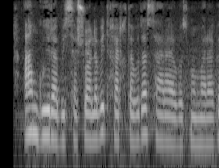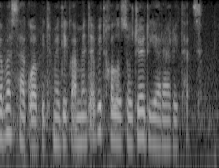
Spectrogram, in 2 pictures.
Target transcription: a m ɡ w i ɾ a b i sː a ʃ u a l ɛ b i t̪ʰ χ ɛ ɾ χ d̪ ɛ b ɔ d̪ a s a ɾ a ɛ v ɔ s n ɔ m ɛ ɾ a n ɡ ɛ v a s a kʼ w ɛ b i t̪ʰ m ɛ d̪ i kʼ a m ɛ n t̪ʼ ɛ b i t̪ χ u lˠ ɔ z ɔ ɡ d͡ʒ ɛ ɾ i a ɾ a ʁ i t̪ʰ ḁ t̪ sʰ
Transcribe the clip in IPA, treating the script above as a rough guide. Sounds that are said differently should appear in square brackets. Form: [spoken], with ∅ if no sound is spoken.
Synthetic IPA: a m ɡ w i ɾ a b i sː a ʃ u a l ɛ b i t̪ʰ χ ɛ ɾ χ d̪ ɛ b ɔ d̪ a s a ɾ a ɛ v ɔ s [m] ɔ m [a] ɾ a [∅] ɡ ɛ [b] a s a kʼ w ɛ b i t̪ʰ m ɛ d̪ i kʼ a m ɛ n t̪ʼ ɛ b i t̪ χ [ɔ] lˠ ɔ z ɔ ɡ d͡ʒ ɛ ɾ i a ɾ a ʁ i t̪ʰ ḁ t̪ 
